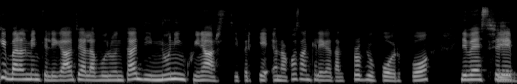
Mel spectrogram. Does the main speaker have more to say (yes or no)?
yes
